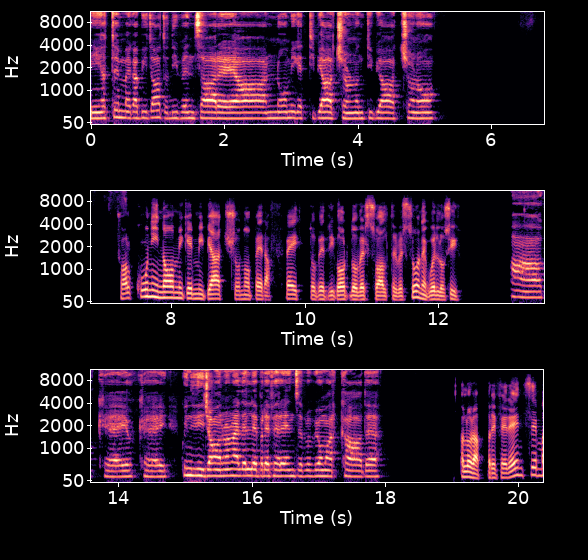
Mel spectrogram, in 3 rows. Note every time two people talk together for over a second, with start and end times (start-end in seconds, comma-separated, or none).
none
